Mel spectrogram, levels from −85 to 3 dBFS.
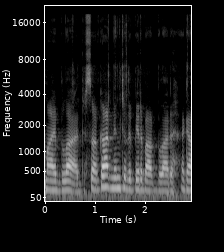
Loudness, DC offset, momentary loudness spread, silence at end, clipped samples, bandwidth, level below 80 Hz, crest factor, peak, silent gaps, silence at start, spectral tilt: -27 LUFS; under 0.1%; 8 LU; 0 s; under 0.1%; 19 kHz; -54 dBFS; 18 dB; -10 dBFS; none; 0 s; -6 dB/octave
